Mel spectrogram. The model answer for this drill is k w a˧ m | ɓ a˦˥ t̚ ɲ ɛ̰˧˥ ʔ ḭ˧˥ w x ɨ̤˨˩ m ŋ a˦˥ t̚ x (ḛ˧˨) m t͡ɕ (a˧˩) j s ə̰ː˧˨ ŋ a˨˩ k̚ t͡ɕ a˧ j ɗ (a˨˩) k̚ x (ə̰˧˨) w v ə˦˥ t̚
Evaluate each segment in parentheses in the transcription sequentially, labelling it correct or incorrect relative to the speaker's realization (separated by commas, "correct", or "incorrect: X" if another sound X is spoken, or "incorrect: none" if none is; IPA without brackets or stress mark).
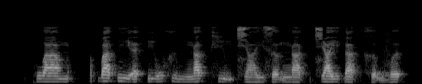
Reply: incorrect: ḭ˧˨, incorrect: a̤˨˩, correct, correct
